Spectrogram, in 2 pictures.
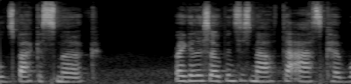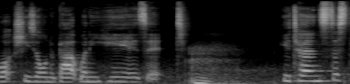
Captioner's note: a stifled moan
